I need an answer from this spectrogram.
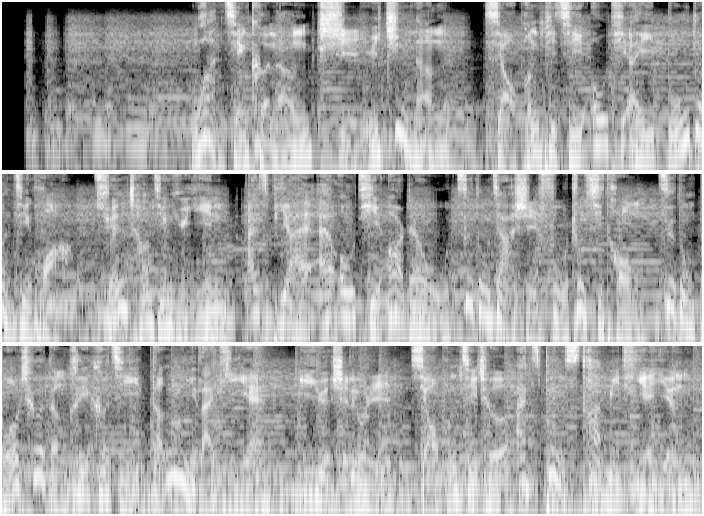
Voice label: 男 国 大音; 小鹏汽车

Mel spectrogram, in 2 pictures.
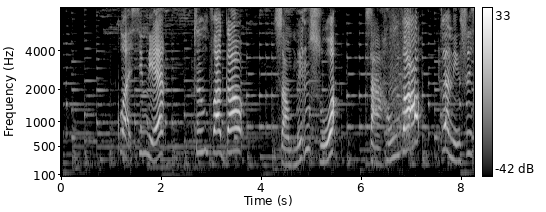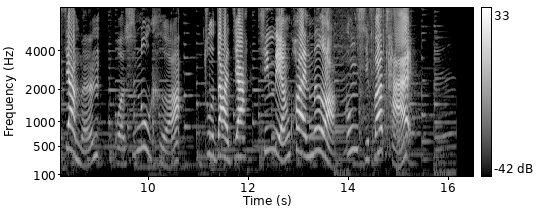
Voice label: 女 男真童; 真童配音

